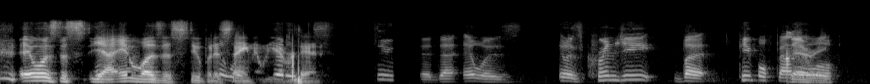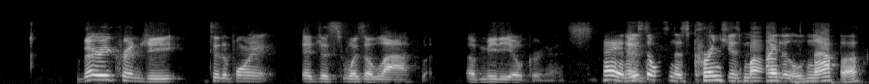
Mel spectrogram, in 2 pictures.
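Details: Adult speaker; ordinary speech.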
